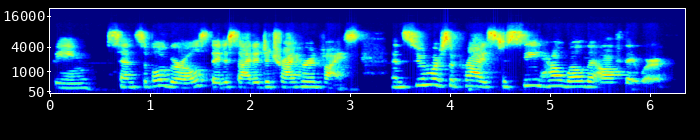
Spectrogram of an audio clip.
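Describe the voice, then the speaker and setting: A woman playing a gentle, earnest mother of four girls, telling stories in a measured, sincere way for a radio play rehearsal. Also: medium pitch, steady tone, close to an everyday voice, rough recording. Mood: gently instructive. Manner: measured, sincere moral storytelling.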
